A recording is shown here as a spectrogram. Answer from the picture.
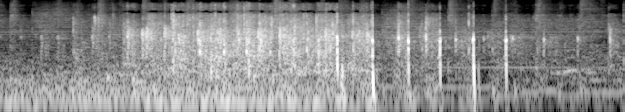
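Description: Audience applause that builds up and then thins out to a few last single claps about four to five seconds in, over background music.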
